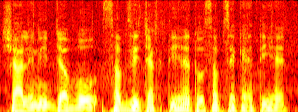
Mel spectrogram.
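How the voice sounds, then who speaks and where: A man's voice: on the low side, fairly even intonation, normal speed, darkish tone. A man delivering scripted narration as the storyteller of a cartoon tale.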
